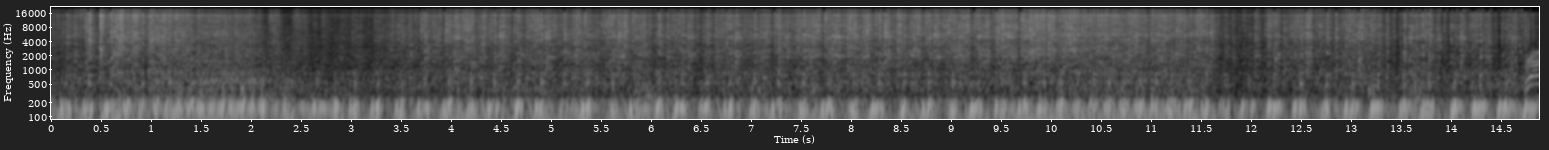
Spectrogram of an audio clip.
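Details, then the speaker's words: Buick Nailhead V8 vintage rail dragster after a carburetor change: loud, lumpy V8 with an uneven beat that stays up and won't settle back off throttle; sticking throttle, needs a heavier return spring. "sticks a little bit that's not good I got to put a heavier spring on the throttle"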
